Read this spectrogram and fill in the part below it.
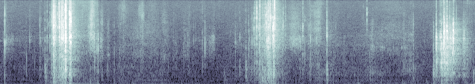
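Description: Fortune's Oracle and Rider-Waite tarot decks are shuffled by hand in three separate short riffling bursts, close and crisp, with quiet pauses between them.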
